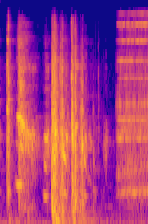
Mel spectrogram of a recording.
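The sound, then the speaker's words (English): A telephone bell starts ringing after a quick series of clattering, knocking bursts, its steady bright ring holding loud to the end with no one speaking. “Hello, hello, stop ringing, do you hear? Answer me, who is this?”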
